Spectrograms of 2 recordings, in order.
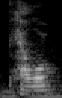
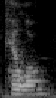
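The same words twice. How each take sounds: First: "pillow" said pellow, with an eh vowel. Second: "Pillow" said with the vowel of pill; pillow with short I. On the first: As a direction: say pillow to rhyme with fellow. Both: Shown as a demonstration. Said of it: "if you say pillow".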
